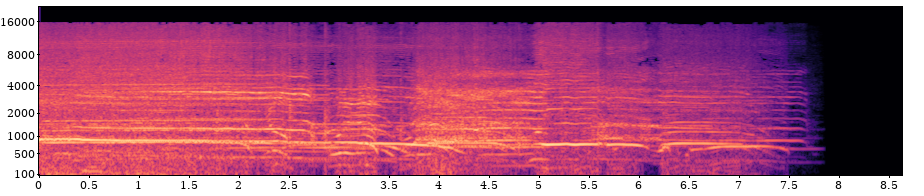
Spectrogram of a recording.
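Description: A small group of people yelling and cheering together in long, drawn-out high shouts, several voices overlapping. The shouting cuts off suddenly near the end.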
